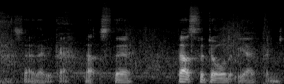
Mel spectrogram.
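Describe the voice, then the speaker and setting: A man's voice over noticeable background noise. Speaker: gaming commentator. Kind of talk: video game walkthrough commentary. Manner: casual, hesitant.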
